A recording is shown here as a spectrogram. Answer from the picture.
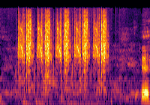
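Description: Camera shutter firing in a rapid burst, about eight frames a second for just over a second.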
